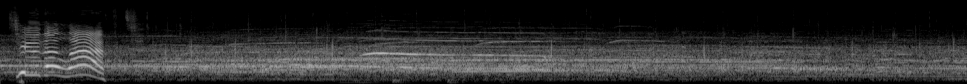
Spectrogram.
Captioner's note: applause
